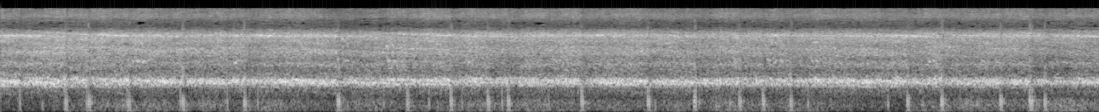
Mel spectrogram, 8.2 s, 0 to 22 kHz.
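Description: Racoon 1.3G 'Straight Whistling to Thunder' fireworks cake firing continuously. A steady chorus of overlapping whistles from the rising tails is broken by a rapid string of bangs, a few each second, as the shots report.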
